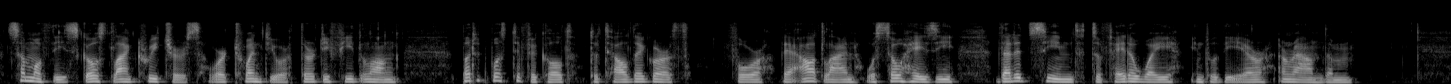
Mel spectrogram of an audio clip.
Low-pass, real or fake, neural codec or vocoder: 7.2 kHz; fake; codec, 16 kHz, 4.8 kbps, FACodec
